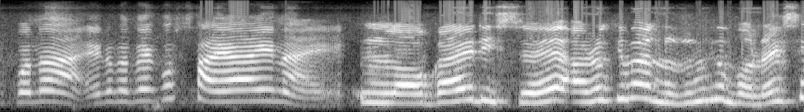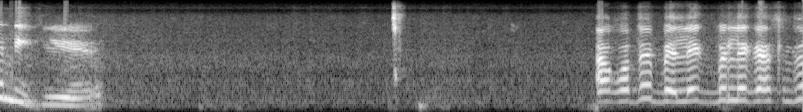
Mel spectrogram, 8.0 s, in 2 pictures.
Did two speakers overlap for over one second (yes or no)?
no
